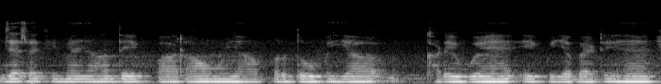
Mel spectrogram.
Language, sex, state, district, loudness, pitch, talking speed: Hindi, male, Goa, North and South Goa, -13 LUFS, 125 Hz, 170 wpm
